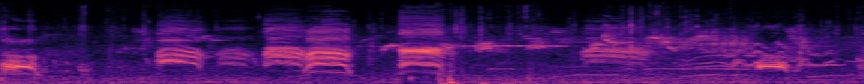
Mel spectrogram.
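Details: Crows in a big group fighting for food, giving harsh caws in quick bursts, followed by mixed squawks and chatter from other calling birds.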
